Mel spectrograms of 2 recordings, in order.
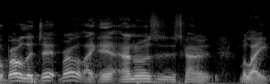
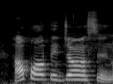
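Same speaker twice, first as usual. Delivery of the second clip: high, loud imitated jeer; mock call-out; 11 semitones higher, 4 dB louder than usual. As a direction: heckle in a raised, higher voice. Coworker's retold jeering call-out.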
